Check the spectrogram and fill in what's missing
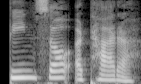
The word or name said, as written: तीन सौ अठारह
